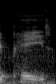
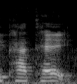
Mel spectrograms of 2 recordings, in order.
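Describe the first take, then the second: First: Pate said like "pait", one syllable rhyming with plate; English pronunciation. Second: Pate said "pa-TAY", two syllables, French style; French pronunciation. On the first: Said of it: "you don't fucking say pate". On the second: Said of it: "You say it in a French accent". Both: Shown as a demonstration.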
